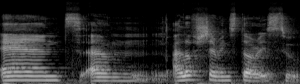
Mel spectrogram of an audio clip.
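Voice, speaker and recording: Audible room echo fills the space. A woman talks within it at a medium pitch. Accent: French. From Congo. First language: French. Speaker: entrepreneur and consultant. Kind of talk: interview conversation. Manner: halting.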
